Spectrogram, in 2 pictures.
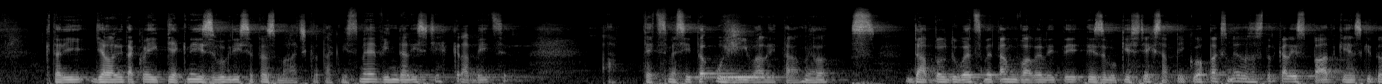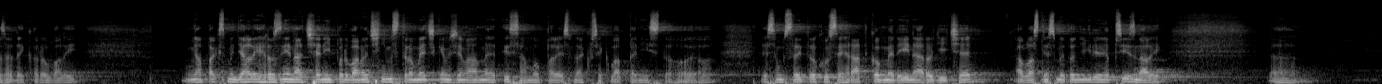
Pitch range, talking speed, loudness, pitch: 100-115 Hz, 170 wpm, -28 LUFS, 110 Hz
